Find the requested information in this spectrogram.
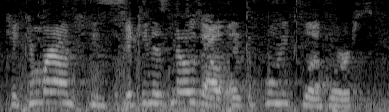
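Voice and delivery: ordinary talk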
